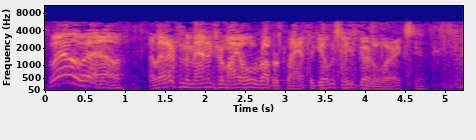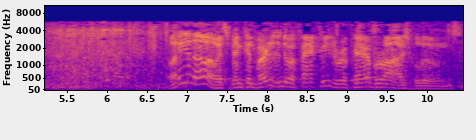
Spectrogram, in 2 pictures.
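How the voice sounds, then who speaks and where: A man's voice: mid-range voice, very animated, moderate pace, lightly acted. A man playing a pompous, blustery, chuckling middle-aged uncle in a 1940s radio comedy. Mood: jovial, proud. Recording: noisy, muffled old radio recording.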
